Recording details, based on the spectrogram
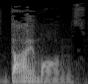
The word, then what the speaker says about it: daimons: Although I like to pronounce this daimons because in Greek, the demons don't have to be evil.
